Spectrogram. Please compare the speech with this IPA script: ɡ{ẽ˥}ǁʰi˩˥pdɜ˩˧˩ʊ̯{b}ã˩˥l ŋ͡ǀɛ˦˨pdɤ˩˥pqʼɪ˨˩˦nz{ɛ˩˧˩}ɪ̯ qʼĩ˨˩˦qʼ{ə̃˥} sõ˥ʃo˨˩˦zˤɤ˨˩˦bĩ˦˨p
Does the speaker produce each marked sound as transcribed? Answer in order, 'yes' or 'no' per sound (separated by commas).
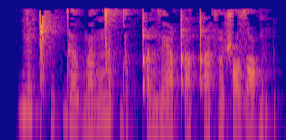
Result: yes, yes, no, no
